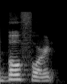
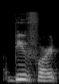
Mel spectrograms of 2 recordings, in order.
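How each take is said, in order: First: The name is pronounced the French way. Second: The name is pronounced the English way. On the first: "if you pronounce it in French"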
